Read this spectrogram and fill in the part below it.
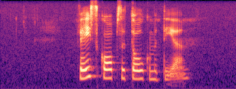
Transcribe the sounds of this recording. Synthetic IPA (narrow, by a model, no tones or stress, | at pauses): vɛskɑːpsətɑːlˠkɔmətḭə̰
